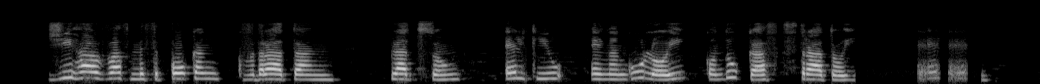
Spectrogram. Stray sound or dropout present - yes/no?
yes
